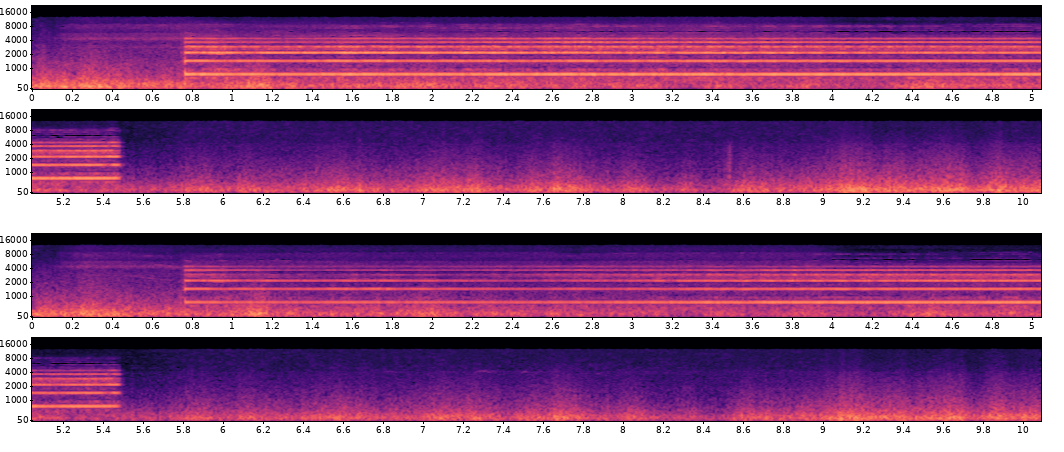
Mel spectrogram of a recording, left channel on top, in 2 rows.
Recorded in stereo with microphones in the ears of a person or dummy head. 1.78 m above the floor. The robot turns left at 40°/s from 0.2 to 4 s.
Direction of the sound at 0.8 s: 145° left.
